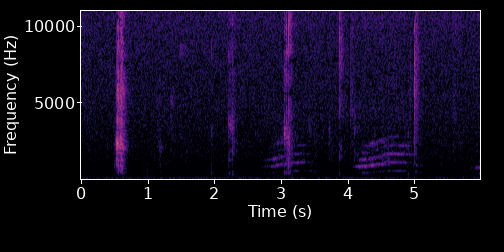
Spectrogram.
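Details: Stray orange tabby kitten, rescued as a baby, giving unusual sounds while eating on 1 March 2019, a brief rising mew and a longer, bending, harmonic squeal, mixed with sharp clicks of eating.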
